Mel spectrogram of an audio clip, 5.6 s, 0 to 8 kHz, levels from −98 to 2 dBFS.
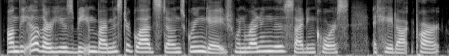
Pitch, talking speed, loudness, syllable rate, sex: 230 Hz, 190 wpm, -15 LUFS, 5.8 syllables/s, female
